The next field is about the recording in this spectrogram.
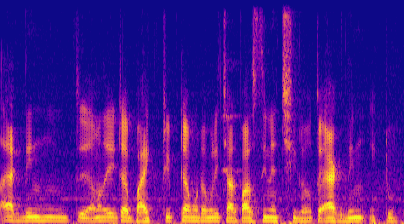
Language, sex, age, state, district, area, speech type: Bengali, male, 18-30, West Bengal, Malda, urban, spontaneous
